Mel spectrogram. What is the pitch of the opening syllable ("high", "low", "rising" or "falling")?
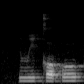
low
